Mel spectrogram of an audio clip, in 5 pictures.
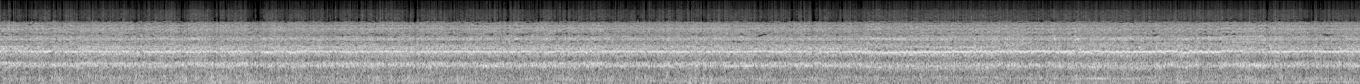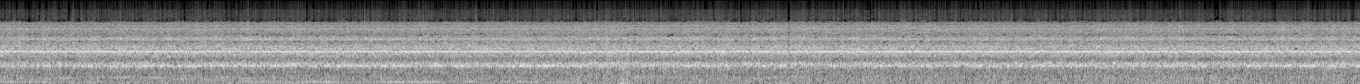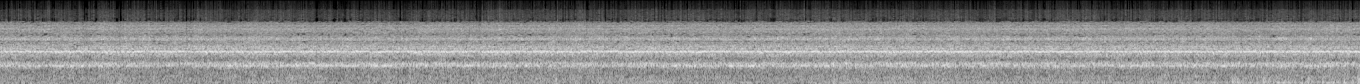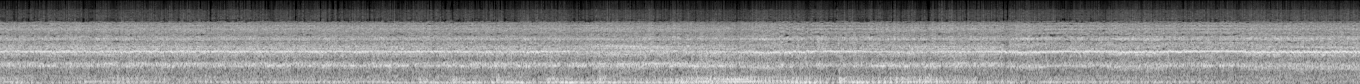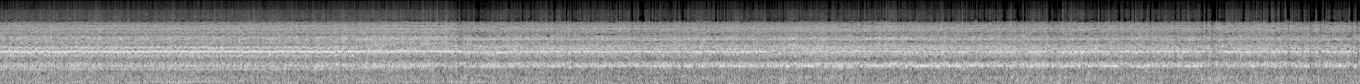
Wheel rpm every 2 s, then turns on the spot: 230, 230, 230, 230, 220, 220, 230, 230, 230, 230, 230, 240, 230, 230, 230, 230, 230, 240, 230, 230, 230, 230, 230, 230, 230, 230, 220, 210, 210, 230, 230, 230, 230, 230.
none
